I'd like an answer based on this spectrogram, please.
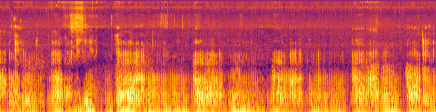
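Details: Domestic cat purring steadily in low rumbling pulses, breath cycles roughly every second with brief pauses between inhale and exhale phases, close and continuous.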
